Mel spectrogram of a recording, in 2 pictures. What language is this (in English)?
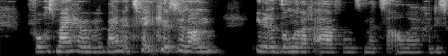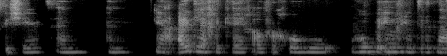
Dutch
